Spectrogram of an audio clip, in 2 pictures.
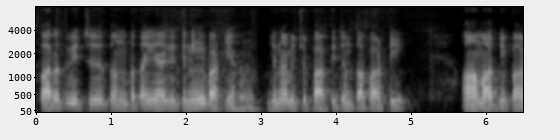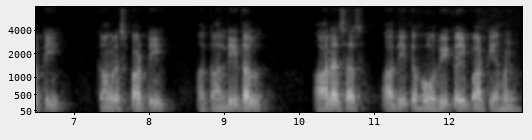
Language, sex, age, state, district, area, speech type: Punjabi, male, 45-60, Punjab, Amritsar, urban, spontaneous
